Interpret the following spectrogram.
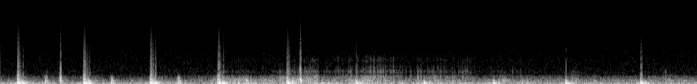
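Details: Own heart sounds recorded by stethoscope after a 10 km run, lying on a daybed on the left side while controlling breathing: strong, regular low thumps at about 88 beats a minute with faint breathing; normal heart sounds after exercise.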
